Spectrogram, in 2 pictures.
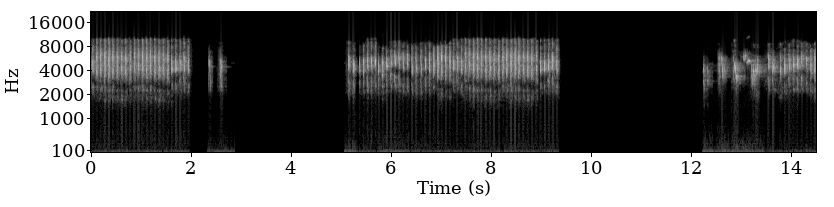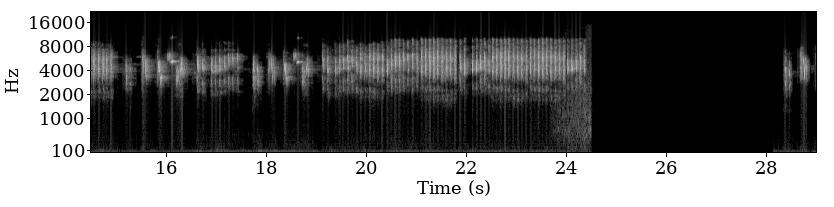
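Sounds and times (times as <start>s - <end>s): sparrows chirping rapidly: 0.0s - 2.8s, 5.1s - 9.4s, 12.2s - 24.5s, 28.3s - 29.0s.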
